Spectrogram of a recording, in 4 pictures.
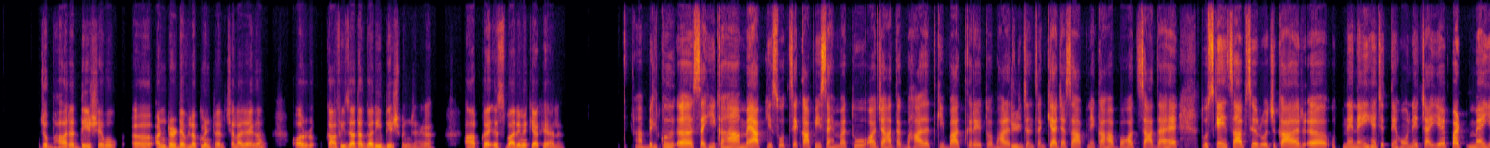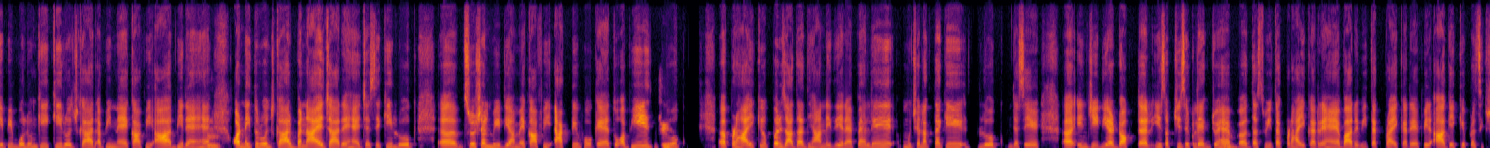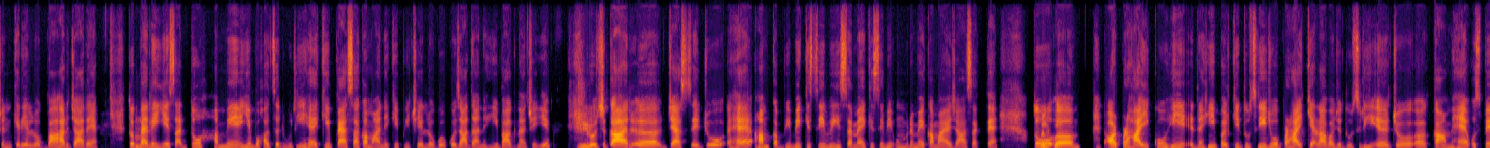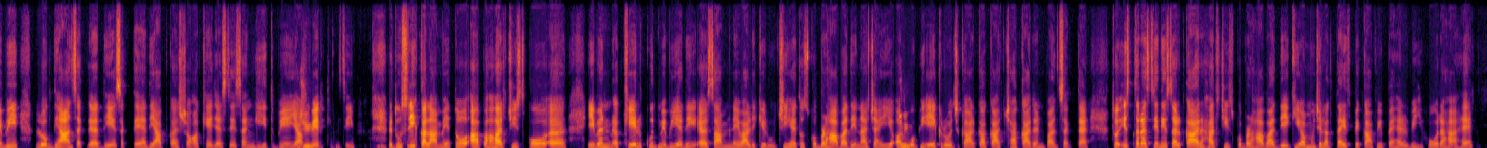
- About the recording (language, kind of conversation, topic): Hindi, unstructured, सरकार को रोजगार बढ़ाने के लिए कौन से कदम उठाने चाहिए?
- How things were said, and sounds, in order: in English: "अंडर डेवलपमेंटल"; tapping; in English: "बट"; in English: "एक्टिव"; in English: "इवन"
